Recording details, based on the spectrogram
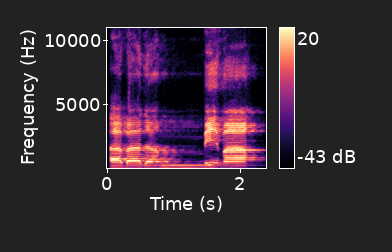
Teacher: یہاں تنوین کے بعد با ہے تو اقلاب کریں گے، آواز ناک میں چھپائیں گے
